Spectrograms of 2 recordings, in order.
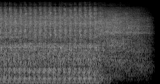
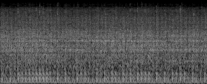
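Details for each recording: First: Model four-stroke glow engine after a new piston ring, turned by an electric starter without fuel or carburetor: even rapid compression pulses about twenty a second, winding down cleanly; normal cranking compression, sounds much better than before. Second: Old OS FS60 10cc four-stroke model glow engine before its worn main bearings were replaced: harsh, rattly high buzz in short runs with dropouts, coarse and rough; worn main bearings.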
